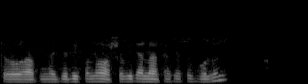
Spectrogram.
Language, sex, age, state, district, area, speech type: Bengali, male, 60+, West Bengal, Paschim Bardhaman, urban, conversation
